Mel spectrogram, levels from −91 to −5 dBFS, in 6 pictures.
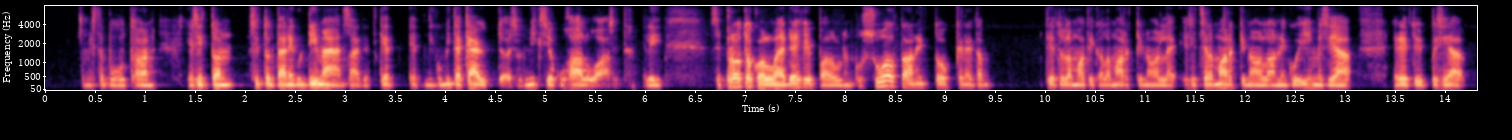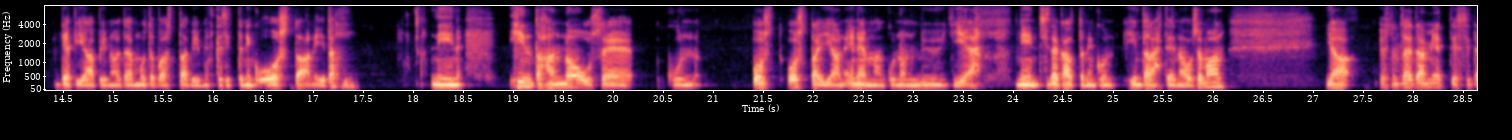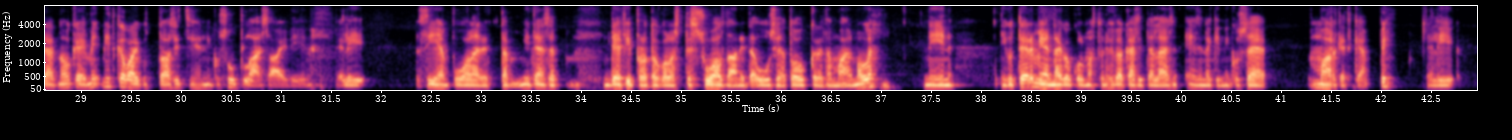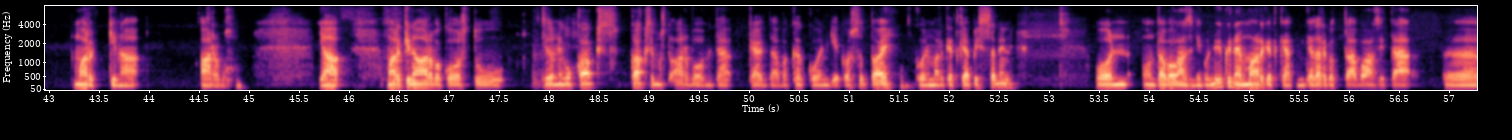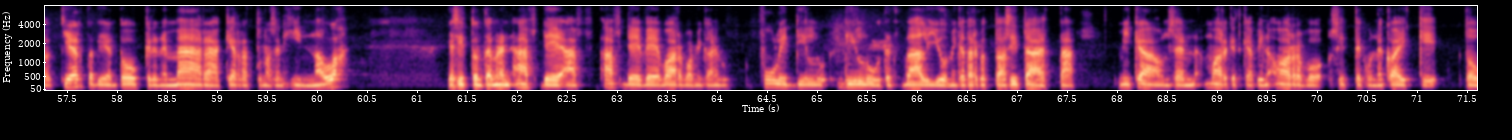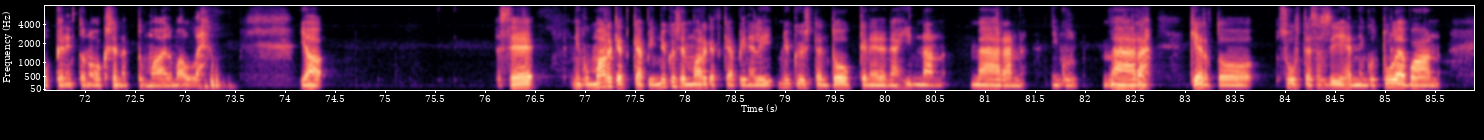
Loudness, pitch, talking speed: -16 LUFS, 120 Hz, 140 wpm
